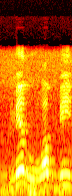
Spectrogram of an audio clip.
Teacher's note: ہم نے ادغام کیا تو نون کی آواز کو بالکل سائلنٹ کر دیا گیا، حذف کر دیا گیا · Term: ادغام تام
